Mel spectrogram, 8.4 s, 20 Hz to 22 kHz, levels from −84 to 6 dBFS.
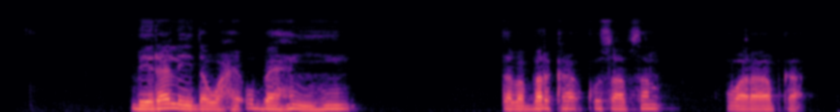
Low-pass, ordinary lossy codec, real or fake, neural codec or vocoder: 10.8 kHz; AAC, 32 kbps; real; none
